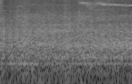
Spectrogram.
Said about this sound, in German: Da hinten kommt ein Bus. Der sieht aus wie ein HVV-Bus.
